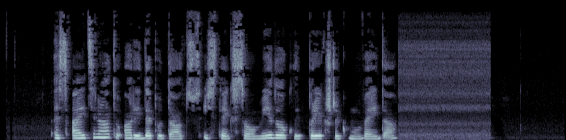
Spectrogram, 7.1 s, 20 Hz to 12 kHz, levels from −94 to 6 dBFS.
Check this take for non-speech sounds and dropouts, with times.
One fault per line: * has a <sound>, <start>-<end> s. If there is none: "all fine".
all fine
